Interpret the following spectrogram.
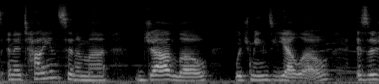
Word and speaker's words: giallo: at least in Italian J J is how jalo jalo it's Italian for yellow and I've pulled up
